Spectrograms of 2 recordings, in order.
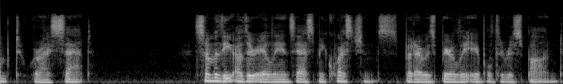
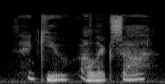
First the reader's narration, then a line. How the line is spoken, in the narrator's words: sighed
